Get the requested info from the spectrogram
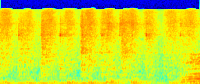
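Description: Clean wide paintbrush scrubbing across stretched canvas in quick back-and-forth strokes, several a second, blending wet paint softly.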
